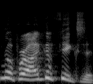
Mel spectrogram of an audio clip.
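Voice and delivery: put-on Indian accent. Retelling what a man said, in a bad Indian accent. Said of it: "someone doing a bad Indian accent".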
